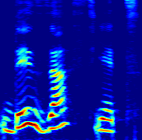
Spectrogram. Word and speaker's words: des assiettes: des assiettes des assiettes j'ai fait la liaison des assiettes parce que c'est pluriel des inquiète il existe des assiettes plates et des assiettes creuses des assiettes plates et des assiettes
